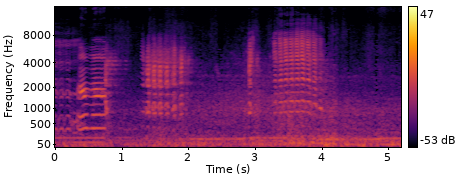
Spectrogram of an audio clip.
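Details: Two Nigerian Dwarf goat does, kept over the summer, bleat repeatedly in quavering, nasal, trembling, pulsed brays: a short higher bleat opens, then longer vibrating calls over a low background hum.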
